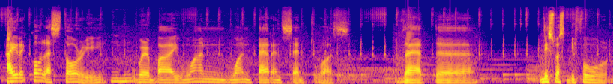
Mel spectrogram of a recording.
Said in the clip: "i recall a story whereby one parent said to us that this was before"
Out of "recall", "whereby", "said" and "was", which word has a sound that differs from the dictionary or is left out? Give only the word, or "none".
was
